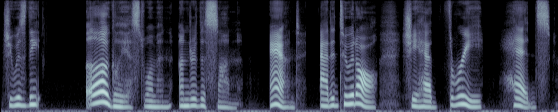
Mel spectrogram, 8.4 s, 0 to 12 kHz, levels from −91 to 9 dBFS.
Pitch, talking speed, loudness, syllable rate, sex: 195 Hz, 120 wpm, -19 LUFS, 3.5 syllables/s, female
